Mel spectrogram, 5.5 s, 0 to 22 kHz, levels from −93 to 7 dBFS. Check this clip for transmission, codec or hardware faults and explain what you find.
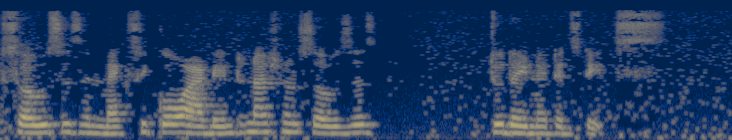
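One processing fault runs through the whole speech clip: overdone noise removal, not a transmission or hardware problem. From start to finish, a noise reducer set far too strong switches off individual frequency bands whenever they sit close to its noise estimate, taking the quieter parts of the voice along with the noise. The background drops and breaks up into twinkling specks. On a spectrogram the gaps look dark and empty, scattered with isolated bright dots, and the speech harmonics appear ragged and patchy.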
